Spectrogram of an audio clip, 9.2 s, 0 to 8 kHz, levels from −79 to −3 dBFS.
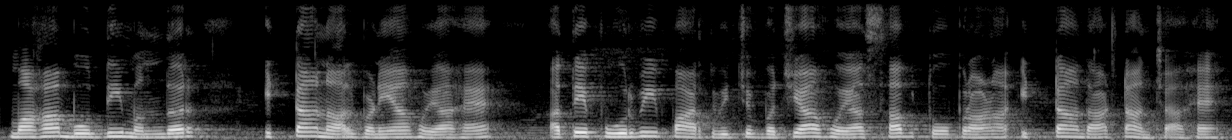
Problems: constant background noise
